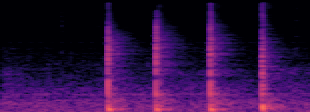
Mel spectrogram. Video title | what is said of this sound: pain maison | ça veut dire qu'il est bien cuit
